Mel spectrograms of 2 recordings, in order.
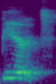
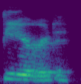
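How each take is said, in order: First: The final D is devoiced. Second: The final D is voiced.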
